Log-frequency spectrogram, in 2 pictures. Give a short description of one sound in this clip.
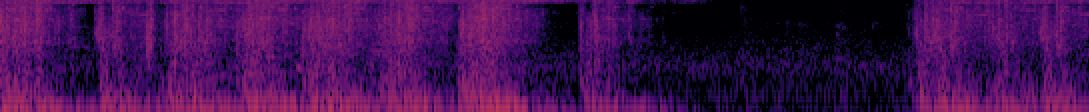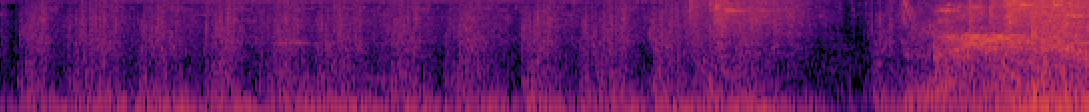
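Heavy metal footsteps stomp along steadily.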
